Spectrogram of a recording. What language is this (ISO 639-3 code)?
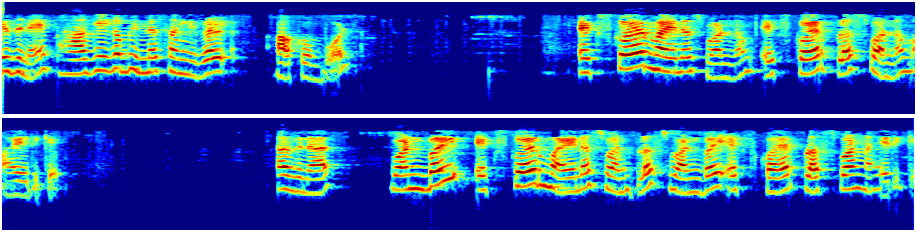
mal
